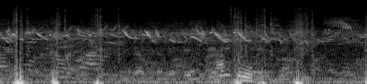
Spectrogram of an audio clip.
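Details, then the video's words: Towa towa song from a whistling competition, New Amsterdam, Berbice, Guyana, 2023: a continuous run of high, warbled whistles over loud dull knocks and background voices. "TOWA TOWA BIRD WHISTLING COMPETITION"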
